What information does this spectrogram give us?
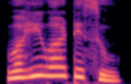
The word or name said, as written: ವಹಿವಾಟಿಸು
